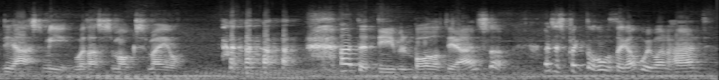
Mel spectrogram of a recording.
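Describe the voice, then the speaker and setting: A man's voice: mid-range voice, sing-song, normal speed, pushed and bright. A man playing a big, good-natured, boastful workman, chatting chummily on a game audio log. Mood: boastful, amused. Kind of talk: recorded audio log monologue. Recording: muffled, echoey, noisy audio log.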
